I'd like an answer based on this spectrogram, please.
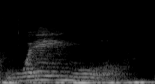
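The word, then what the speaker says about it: huemul: had a photograph okay they're telling me it's pronounced way more w-e-y-m-o-l way more all right thank you you're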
